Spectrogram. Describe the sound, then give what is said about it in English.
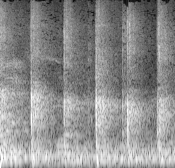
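Five people clap slowly and sparsely, five distinct hand claps at a steady, hesitant pace with nothing joining in, the sound faint and thin against a quiet background. “It's like, I'm going to clap until everybody else claps, and then nobody else clapped.”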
